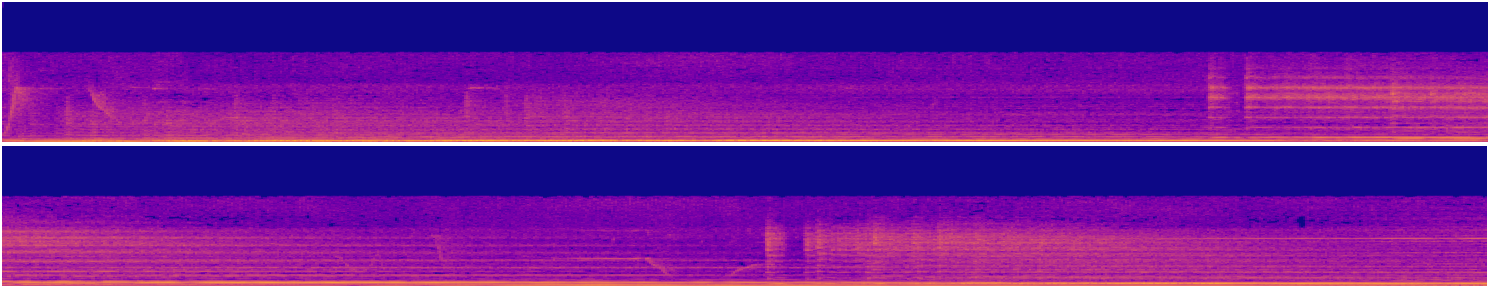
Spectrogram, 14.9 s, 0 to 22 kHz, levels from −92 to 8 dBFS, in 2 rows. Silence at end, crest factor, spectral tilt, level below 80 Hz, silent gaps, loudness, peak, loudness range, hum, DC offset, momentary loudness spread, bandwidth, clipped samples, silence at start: 0 s; 14 dB; -5.5 dB/octave; -58 dBFS; none; -18 LUFS; -4 dBFS; 8 LU; none; under 0.1%; 10 LU; 14 kHz; under 0.1%; 0 s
